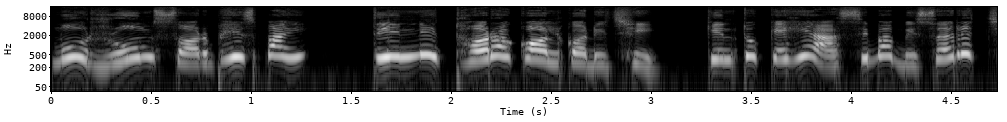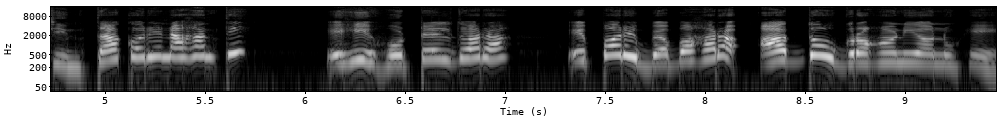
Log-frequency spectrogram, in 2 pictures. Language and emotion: Odia, angry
